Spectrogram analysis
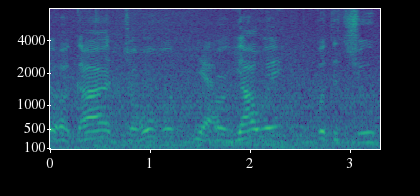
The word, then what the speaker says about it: Yahweh: or Yahweh. But the true pronunciation is Yahweh.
